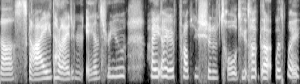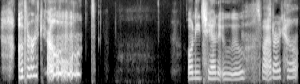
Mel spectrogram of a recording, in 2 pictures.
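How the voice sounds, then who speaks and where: A woman streaming a game, her voice hoarse and going raspy, rambling and often apologizing. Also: a little high, fairly bright tone, no echo. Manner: rambling, apologetic, self-interrupting. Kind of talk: casual gameplay stream chat.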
